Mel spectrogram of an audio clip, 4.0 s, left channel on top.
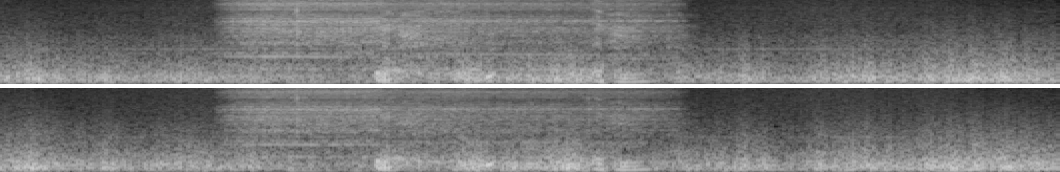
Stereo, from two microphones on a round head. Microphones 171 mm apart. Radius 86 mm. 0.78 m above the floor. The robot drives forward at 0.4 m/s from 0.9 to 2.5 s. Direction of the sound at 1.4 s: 55° left (ahead or behind).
